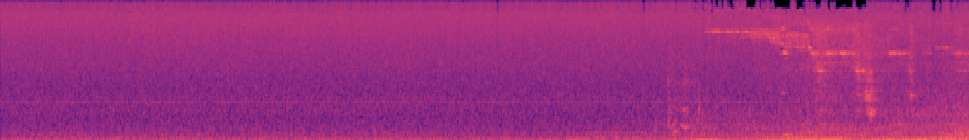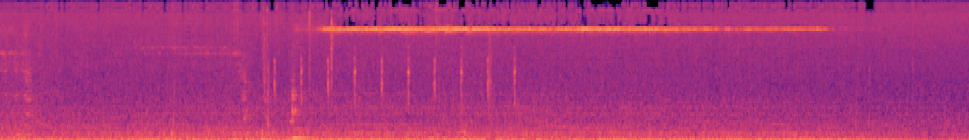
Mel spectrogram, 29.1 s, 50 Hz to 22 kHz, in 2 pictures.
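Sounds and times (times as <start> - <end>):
road and drivetrain rumble: 0.0 - 29.0
sharp clicks: 18.5 - 22.4.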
